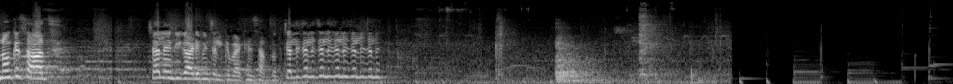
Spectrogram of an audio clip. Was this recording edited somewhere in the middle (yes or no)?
no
